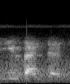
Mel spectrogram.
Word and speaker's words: Juventus: It's the J silent, so it's Juventus.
